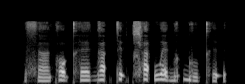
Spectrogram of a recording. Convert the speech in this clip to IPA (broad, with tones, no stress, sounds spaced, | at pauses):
s ã˨ k ɔ̰˦˨ kʰ ɛ˦ ɡ ä˦ ʔ t ɪ˦ ʔ t͡ɕʰ ä˦ ʔ w ɛ̰˦˨ ɡ ʊ˦ ʔ ɡ u˨ kʰ ɪ˦ ʔ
